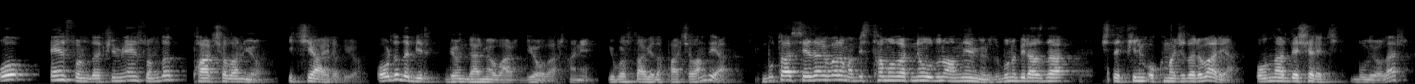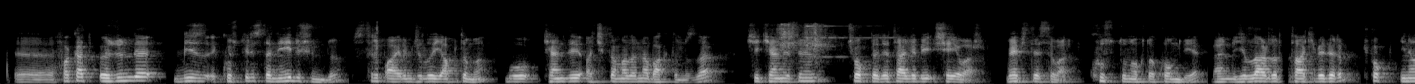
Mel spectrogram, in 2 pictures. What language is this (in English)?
Turkish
